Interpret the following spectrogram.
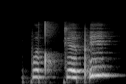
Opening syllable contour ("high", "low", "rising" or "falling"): low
